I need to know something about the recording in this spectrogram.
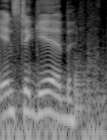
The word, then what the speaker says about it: insta-gib: I think about the hard G. Insta-gib.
